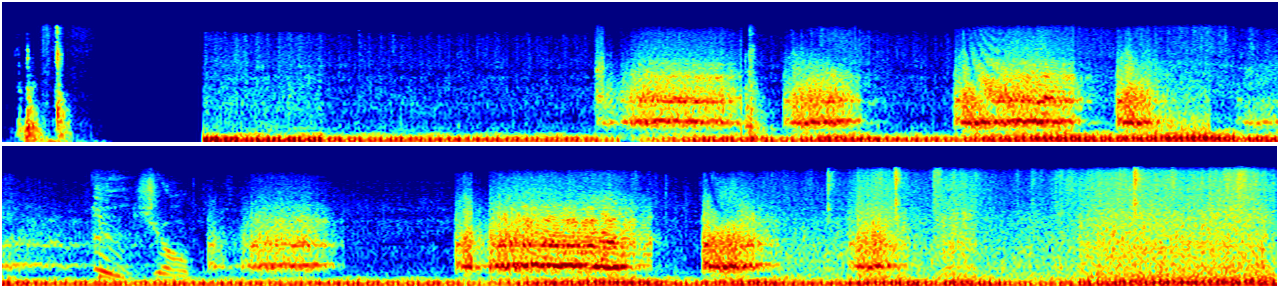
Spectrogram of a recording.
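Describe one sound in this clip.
A car engine rumbles and revs steadily.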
